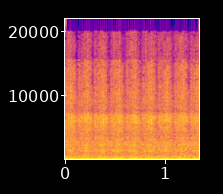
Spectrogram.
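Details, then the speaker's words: 2003 Dodge Ram 2500 common-rail Cummins diesel with crank-no-start, starting with the third injector capped off; lumpy idle with an uneven pulse about six times a second, running on five cylinders; suspect injector to be replaced. "previous to this it would just sit crank and crank i'd get nothing out of it so it's only running on five cylinders right now so it sounds like but it's running"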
